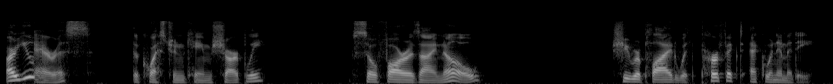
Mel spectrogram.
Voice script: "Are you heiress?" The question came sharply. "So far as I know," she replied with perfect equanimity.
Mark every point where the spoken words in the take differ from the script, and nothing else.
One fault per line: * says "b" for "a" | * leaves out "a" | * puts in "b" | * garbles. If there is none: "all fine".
all fine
